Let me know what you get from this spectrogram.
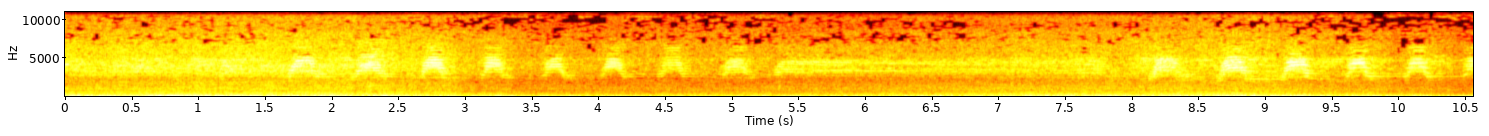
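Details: Cicadas singing in a neighborhood in South Korea: a steady, high-pitched buzzing chorus broken into rhythmic pulsing bursts, swelling and easing over the clip above a low background hum.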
